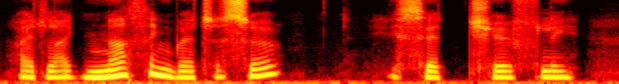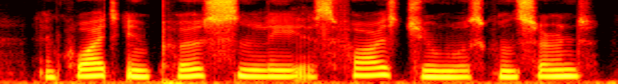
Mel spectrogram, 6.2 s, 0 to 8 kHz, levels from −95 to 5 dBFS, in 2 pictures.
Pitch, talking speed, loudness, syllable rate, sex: 185 Hz, 165 wpm, -20 LUFS, 5.5 syllables/s, female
